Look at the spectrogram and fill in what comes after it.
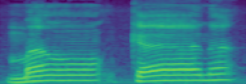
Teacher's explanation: نون ساکن کو اخفا کے ساتھ پڑھیں گے۔ اخفا کہتے ہیں ناک میں آواز لے جا کر گنگنانا۔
